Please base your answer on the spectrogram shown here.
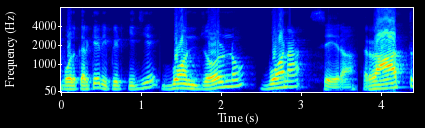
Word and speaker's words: buongiorno: इस तरीके से इसका उच्चारण करेंगे। आप साथ में बोल करके रिपीट कीजिए, buongiorno, buonasera।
